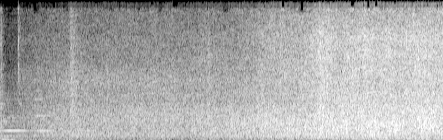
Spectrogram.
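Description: Strong sea waves whipped up by a cyclone surge continuously, a loud, unbroken roar of surf building slightly toward the end, with wind buffeting the microphone throughout.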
